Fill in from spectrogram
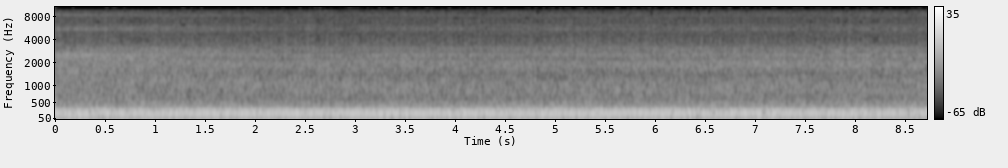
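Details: Early morning engine idling with a steady low droning hum throughout.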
